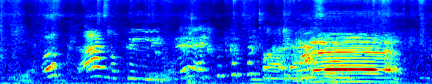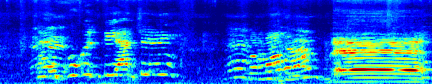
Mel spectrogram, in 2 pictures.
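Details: Brown goat named Bruno, fed by a young boy while his mother holds back, bleats twice in long, buzzy, tremulous cries, mixed with lively Indonesian talk from the child and adults.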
